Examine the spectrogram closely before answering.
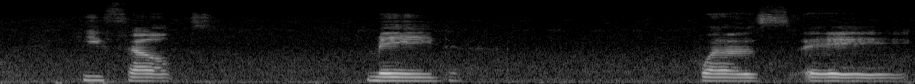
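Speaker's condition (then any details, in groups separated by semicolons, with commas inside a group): Dysarthria; caused by multiple sclerosis; end-stage MS, MS since age 14; speech worsening, still communicates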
